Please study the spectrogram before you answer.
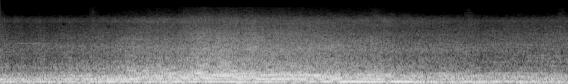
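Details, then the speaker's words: Yamaha Jupiter Z (DC ignition) revving with an uneven, stumbling misfire and power loss; still stutters on a fairly new battery, so the charging system (stator coil, charging circuit) is suspected of weak ignition. "karena logikanya di sini aki yang seperti ini yang masih terbilang bagus ya, tetapi dia udah berebet ya"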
